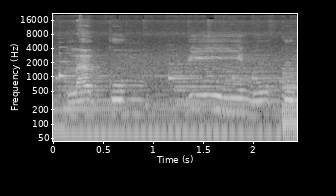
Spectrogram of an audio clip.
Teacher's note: maka cara membacanya harus jelas dan terang dengan kejelasan cukup satu ketukan tidak boleh lebih karena jika lebih akan dikhawatirkan menjadi bivak atau pohonnya Hongkong Hai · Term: izhar syafawi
